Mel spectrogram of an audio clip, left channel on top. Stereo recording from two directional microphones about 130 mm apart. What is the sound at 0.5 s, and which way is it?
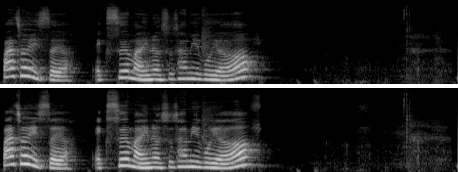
Speech, 45° right (ahead or behind).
